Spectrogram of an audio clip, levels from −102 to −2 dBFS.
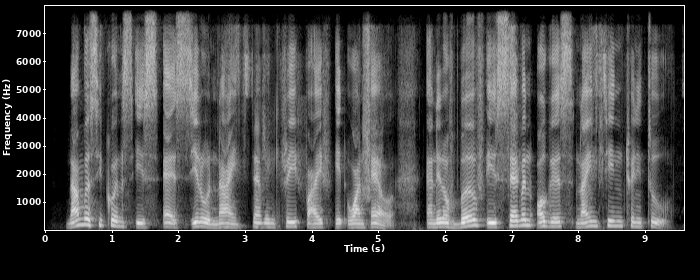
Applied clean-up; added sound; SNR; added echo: neural mask model DeepFilterNet 3.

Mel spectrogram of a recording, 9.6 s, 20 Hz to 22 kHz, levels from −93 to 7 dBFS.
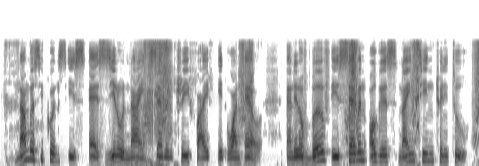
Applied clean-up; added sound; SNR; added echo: classical method spectral subtraction.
